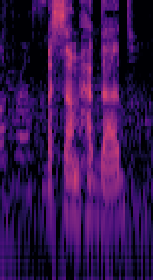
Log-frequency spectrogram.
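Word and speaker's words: Bassam Haddad: aess my name yes please can can you spell it for us Bassam Hadad b a SS a m a h a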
